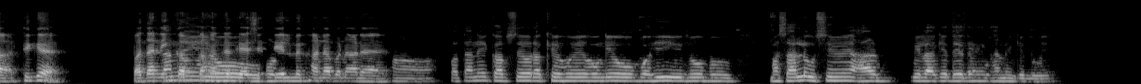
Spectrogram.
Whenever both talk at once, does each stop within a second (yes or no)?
no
